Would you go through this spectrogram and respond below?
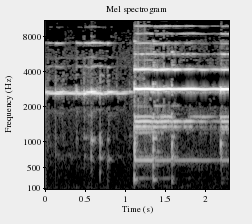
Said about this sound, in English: I did everything you told me you were doing at a big fire. I blew my siren. Then I rang my bell.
